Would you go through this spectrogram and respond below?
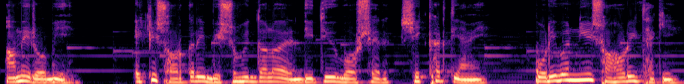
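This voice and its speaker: A man's voice: mid-range voice, expressive, a little fast, a little mellow, faint music behind, natural voice. A man playing a young university student who tells his ghostly tale in dramatic, suspenseful first-person narration. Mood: scene-setting. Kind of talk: scripted first-person horror narration with acted dialogue.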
